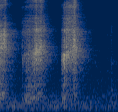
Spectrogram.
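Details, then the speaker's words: Pleural friction rub demonstration: isolated creaking, grating sound during inspiration, two crunching bursts likened to walking on snow. "you'll hear an isolated area that kind of sounds like a creaking or a grating sound during inspiration some people use the term like if you're walking on snow and you kind of hear that"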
